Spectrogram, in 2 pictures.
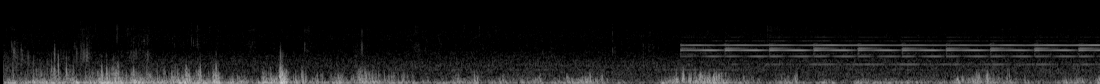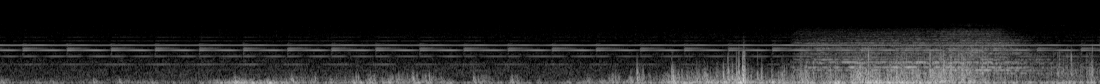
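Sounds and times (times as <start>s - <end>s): railroad crossing bell clanging: 6.8s - 22.0s.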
